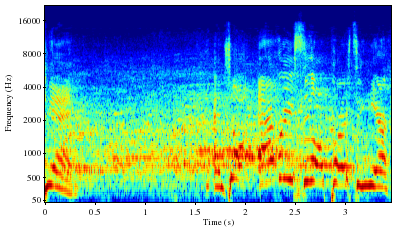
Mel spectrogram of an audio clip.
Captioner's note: crowd cheering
